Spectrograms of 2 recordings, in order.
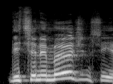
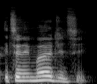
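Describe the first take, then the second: First: Higher, louder insistent repeat; loud sharp voice. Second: Said in the usual way. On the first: Shown as a demonstration. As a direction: drive it home, raising voice.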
